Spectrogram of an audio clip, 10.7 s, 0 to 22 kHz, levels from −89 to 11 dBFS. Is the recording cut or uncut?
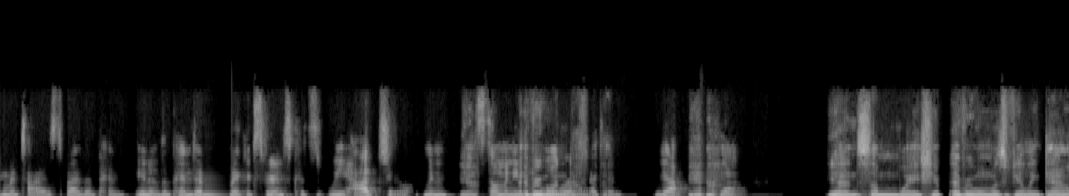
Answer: cut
